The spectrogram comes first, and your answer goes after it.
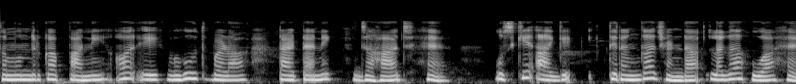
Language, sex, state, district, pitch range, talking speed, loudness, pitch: Hindi, female, Goa, North and South Goa, 200-230 Hz, 130 wpm, -13 LUFS, 215 Hz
